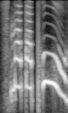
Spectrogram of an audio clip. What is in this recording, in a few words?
"Hurry", Swedish, Speech; 11khz; International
